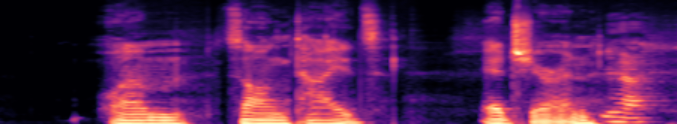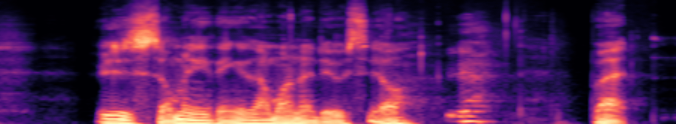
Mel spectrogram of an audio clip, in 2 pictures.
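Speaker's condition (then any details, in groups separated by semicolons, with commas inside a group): ALS; affects hand function; recently diagnosed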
